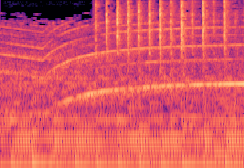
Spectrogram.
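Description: Siren wailing over music with a steady beat: its pitch dips, then rises slowly and holds high. Rapid ticking percussion joins about a second in.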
